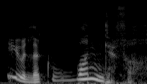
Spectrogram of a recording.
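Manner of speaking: high, bright greeting from a grandmother; lightly voiced grandmother; grandmother's voice. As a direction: greet them warmly as the old lady.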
